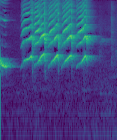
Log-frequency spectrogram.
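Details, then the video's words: Black-throated laughingthrush singing at dawn for training other birds: a clear whistle leads into a rapid rippling series of rising, rich, harmonic notes lasting under two seconds. "Luyện Khướu Bạc Má Hót Sáng Sớm Kích Chim Khướu Căng Lửa Hót Giọng Rừng"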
